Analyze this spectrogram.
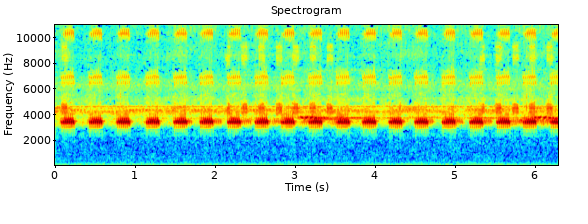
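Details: High, regular insect pulses from grass insects of Changnyeong, Korea, on a late autumn night, roughly three chirps each second, overlapping softer rapid trills higher up and a faint constant low drone.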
